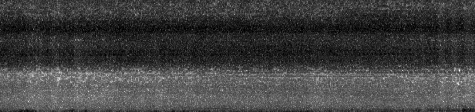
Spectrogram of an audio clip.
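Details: Summer insects singing in trees in Japan on a hot day; a steady, high, shimmering drone without a break.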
